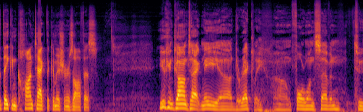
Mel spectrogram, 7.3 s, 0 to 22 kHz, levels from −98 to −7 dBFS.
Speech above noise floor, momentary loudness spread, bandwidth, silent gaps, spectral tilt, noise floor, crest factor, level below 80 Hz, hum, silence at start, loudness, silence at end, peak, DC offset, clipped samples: 30 dB; 16 LU; over 20 kHz; none; -5 dB/octave; -55 dBFS; 20 dB; -54 dBFS; none; 0 s; -25 LUFS; 0 s; -6 dBFS; under 0.1%; under 0.1%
